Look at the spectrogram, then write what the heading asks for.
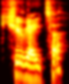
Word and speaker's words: Curaytor: So you run an agency called Curaytor, as I'm pronouncing that correctly. Yeah. Tell us a bit about that.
